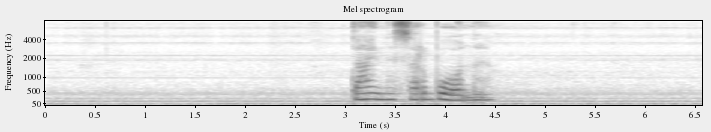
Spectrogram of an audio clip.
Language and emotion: Russian, sad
